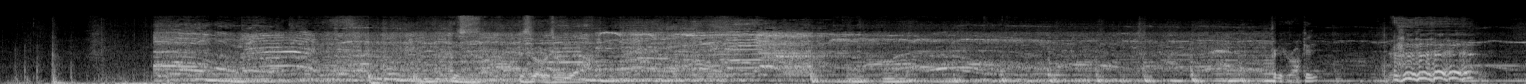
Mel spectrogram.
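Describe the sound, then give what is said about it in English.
A large festival crowd roars and cheers continuously, dense layered voices with whoops and shouts, swelling loud for several seconds before a brief dip and a final burst. “It was actually really good to see the crowd.”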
